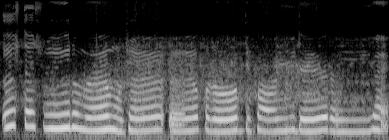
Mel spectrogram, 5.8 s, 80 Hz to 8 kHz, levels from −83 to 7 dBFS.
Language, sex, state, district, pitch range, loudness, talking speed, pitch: Hindi, female, Madhya Pradesh, Katni, 210-240 Hz, -15 LUFS, 100 wpm, 225 Hz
